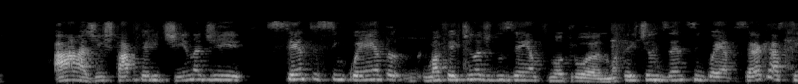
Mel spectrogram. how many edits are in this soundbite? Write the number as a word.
two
